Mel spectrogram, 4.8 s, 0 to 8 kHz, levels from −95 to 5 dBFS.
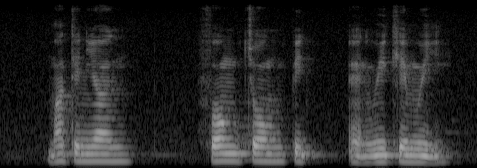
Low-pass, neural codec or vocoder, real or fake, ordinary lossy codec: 7.2 kHz; none; real; none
